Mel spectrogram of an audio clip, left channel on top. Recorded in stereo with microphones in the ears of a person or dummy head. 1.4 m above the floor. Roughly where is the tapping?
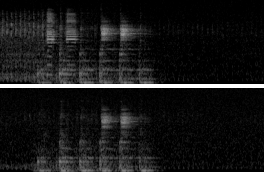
Left.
